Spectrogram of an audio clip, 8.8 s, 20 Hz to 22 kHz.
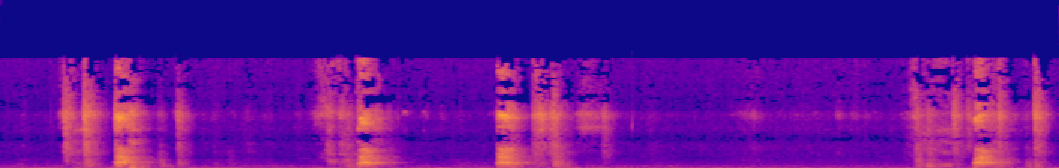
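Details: A white female Maltese born 29 August 2020 barks in short bright bursts, often doubled, roughly every one to two seconds, against a quiet indoor background.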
